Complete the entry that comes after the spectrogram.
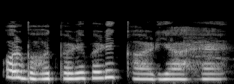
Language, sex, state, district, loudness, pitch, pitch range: Hindi, female, Jharkhand, Palamu, -14 LUFS, 260 Hz, 245-290 Hz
